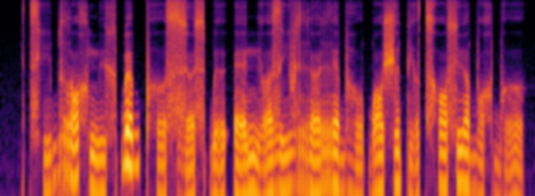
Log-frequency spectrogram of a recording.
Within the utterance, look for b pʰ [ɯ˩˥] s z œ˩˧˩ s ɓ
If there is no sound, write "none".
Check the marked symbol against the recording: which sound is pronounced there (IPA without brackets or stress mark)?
ɤ˩˥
